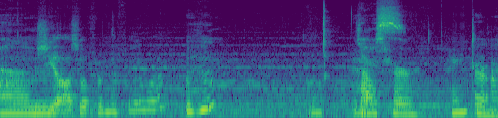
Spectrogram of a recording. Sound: none

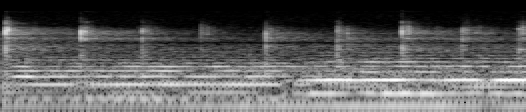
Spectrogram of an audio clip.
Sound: none

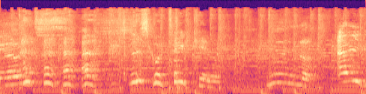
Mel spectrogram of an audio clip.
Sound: bubbles excitedly

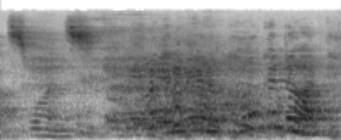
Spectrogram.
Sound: audience laughs

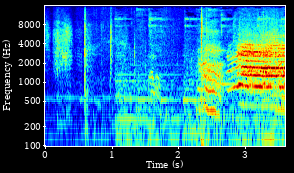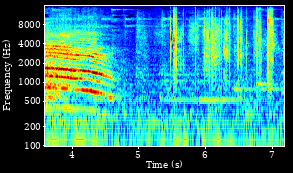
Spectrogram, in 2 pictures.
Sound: knife thuds; man yelling

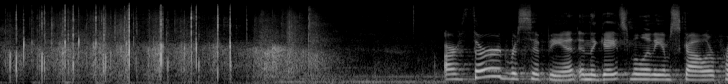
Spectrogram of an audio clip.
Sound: applause

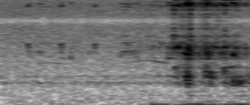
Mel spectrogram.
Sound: splash

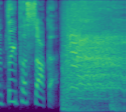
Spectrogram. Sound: groaning

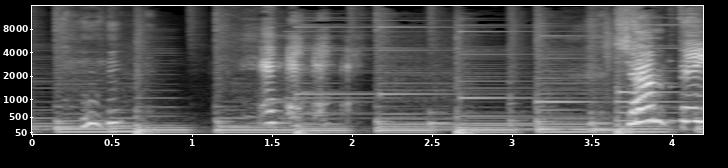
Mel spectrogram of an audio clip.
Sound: laughing

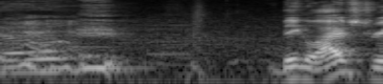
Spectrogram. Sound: laugh

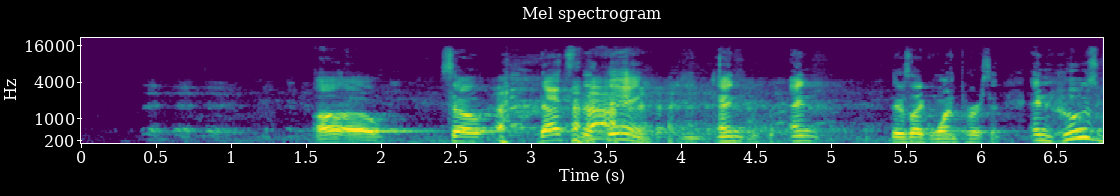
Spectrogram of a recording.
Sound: laughter

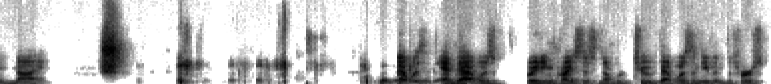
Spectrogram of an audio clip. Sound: laughter

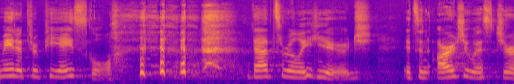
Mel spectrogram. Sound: laughs

